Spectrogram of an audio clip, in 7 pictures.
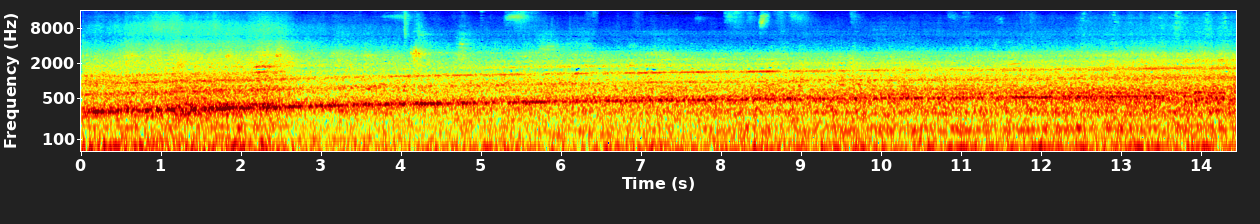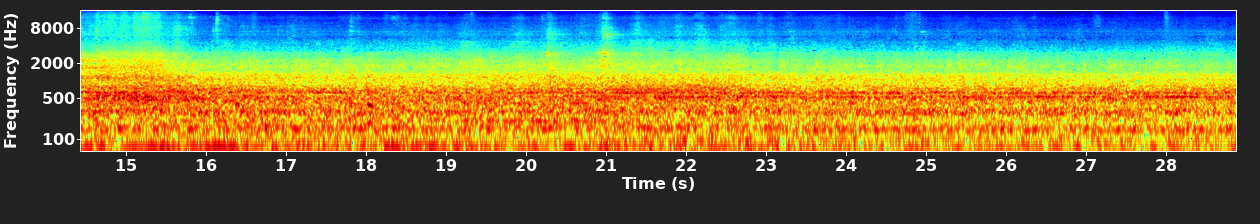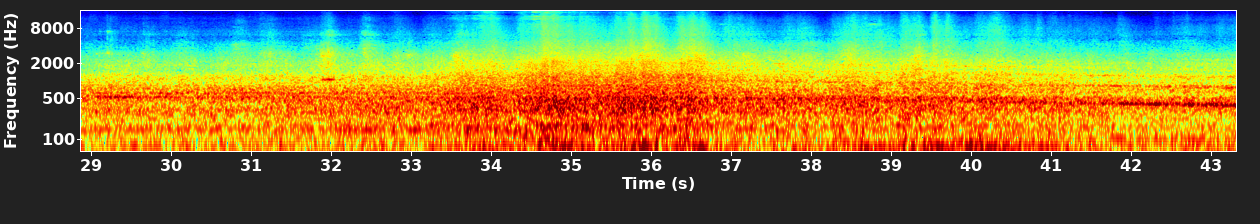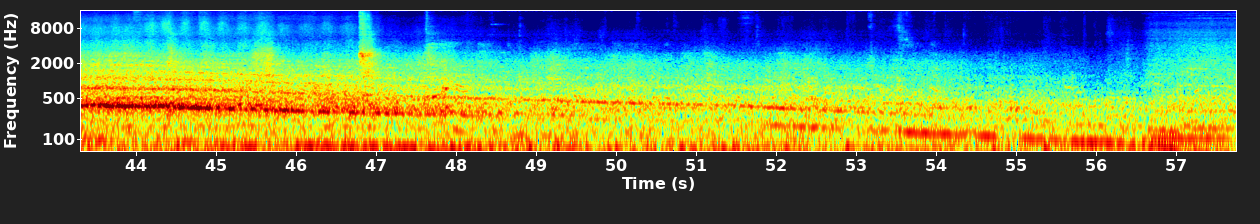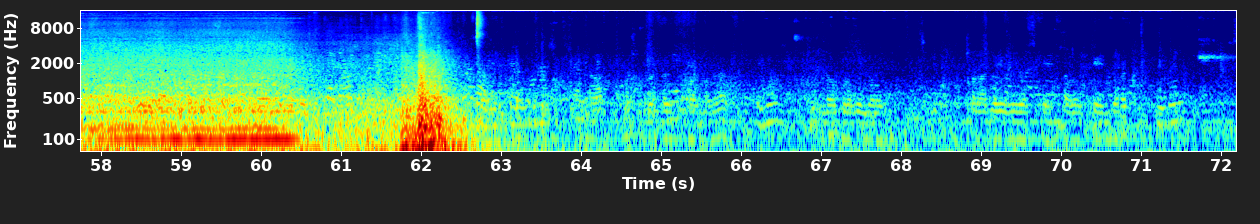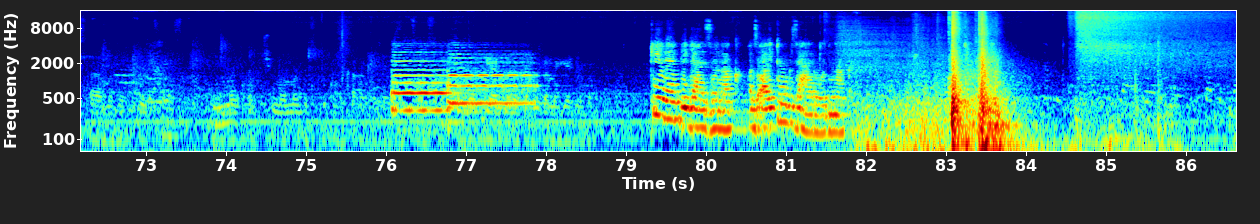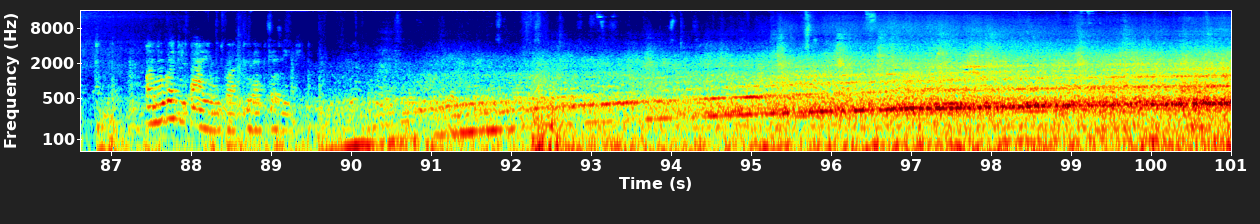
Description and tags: Sounds recorded whilst boarding the Budapest metro.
